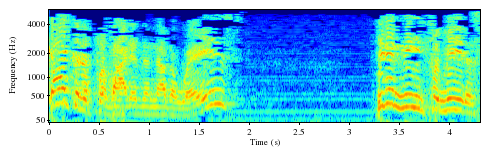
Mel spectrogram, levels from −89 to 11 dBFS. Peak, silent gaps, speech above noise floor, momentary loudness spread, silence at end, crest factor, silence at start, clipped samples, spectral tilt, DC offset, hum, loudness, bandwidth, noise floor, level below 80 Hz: -2 dBFS; none; 30 dB; 7 LU; 0 s; 14 dB; 0 s; under 0.1%; -5.5 dB/octave; under 0.1%; none; -14 LUFS; 5.4 kHz; -45 dBFS; -46 dBFS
